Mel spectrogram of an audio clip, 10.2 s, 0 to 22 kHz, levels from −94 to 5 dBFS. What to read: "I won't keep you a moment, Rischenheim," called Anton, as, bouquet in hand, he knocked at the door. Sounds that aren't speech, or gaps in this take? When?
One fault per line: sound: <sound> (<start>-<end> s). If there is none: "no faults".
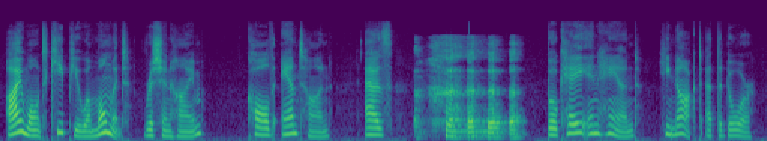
sound: laugh (5.5-7.0 s)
